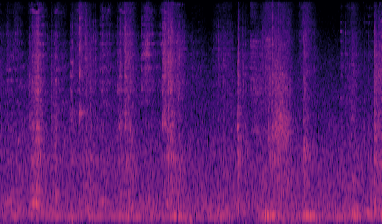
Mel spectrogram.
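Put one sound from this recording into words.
A metal rasp scrapes rhythmically across a horse's hoof.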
